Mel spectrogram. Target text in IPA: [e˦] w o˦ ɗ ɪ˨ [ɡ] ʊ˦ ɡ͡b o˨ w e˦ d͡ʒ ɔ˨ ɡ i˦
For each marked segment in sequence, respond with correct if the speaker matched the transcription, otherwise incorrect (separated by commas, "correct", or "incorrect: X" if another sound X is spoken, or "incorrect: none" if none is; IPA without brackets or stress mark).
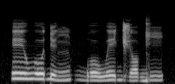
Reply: correct, incorrect: ŋ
